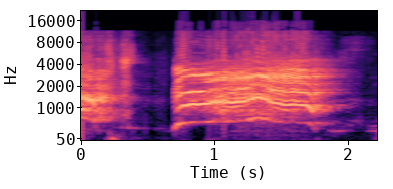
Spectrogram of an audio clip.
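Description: A high-pitched voice screaming: one long scream trails off in the first half-second, then a second long, wavering scream follows for about a second.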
